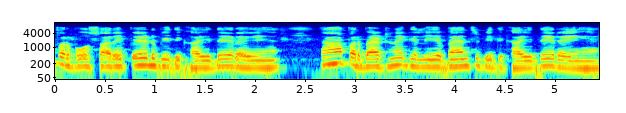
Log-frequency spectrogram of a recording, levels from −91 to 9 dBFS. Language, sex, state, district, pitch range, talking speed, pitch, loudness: Hindi, male, Haryana, Rohtak, 135-160 Hz, 220 wpm, 150 Hz, -16 LUFS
